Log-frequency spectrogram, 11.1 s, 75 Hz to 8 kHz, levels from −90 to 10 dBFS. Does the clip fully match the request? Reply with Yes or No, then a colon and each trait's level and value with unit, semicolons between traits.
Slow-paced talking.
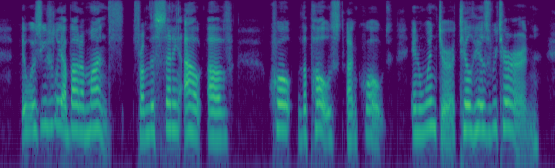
Yes: slow, 95 wpm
